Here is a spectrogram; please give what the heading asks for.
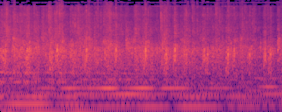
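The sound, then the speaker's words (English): A church audience claps during a worship service: a steady, dense wash of applause that holds throughout, with sustained low musical tones beneath it. “Come on, give the Lord a mighty clap of”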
